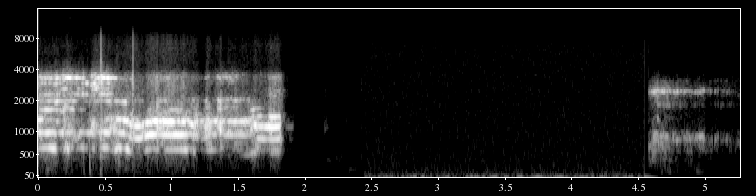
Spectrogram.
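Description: A mobile phone's notification chime plays a bright tonal burst for nearly two seconds, then cuts to near silence before a shorter, fainter beep sequence sounds near the end.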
